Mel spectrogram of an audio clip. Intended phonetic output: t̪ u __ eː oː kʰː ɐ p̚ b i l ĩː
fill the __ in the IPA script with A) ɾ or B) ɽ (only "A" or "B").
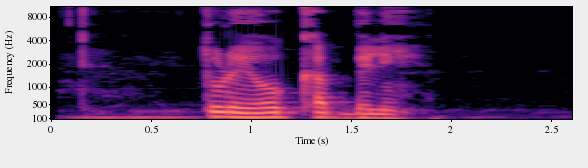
B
